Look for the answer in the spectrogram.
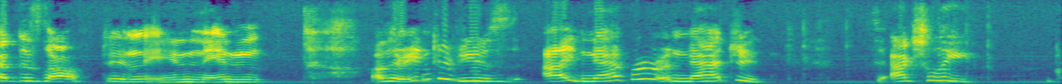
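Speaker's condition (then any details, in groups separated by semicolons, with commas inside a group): Cerebral palsy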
